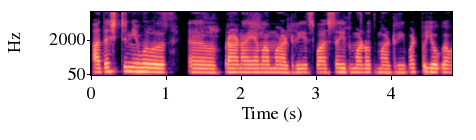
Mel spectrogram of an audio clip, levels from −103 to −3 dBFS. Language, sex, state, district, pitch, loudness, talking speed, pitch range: Kannada, female, Karnataka, Dharwad, 175 Hz, -22 LUFS, 135 wpm, 170-180 Hz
